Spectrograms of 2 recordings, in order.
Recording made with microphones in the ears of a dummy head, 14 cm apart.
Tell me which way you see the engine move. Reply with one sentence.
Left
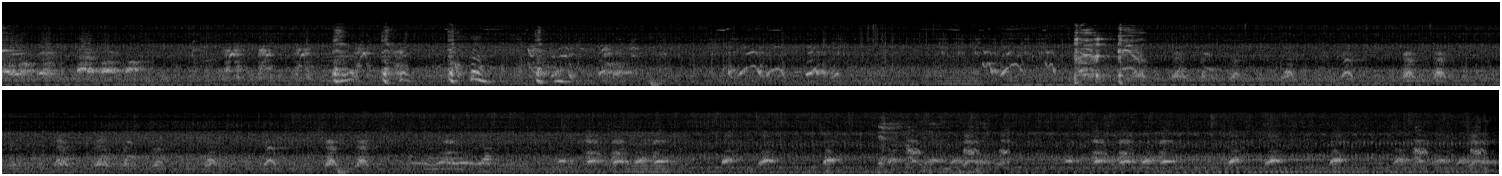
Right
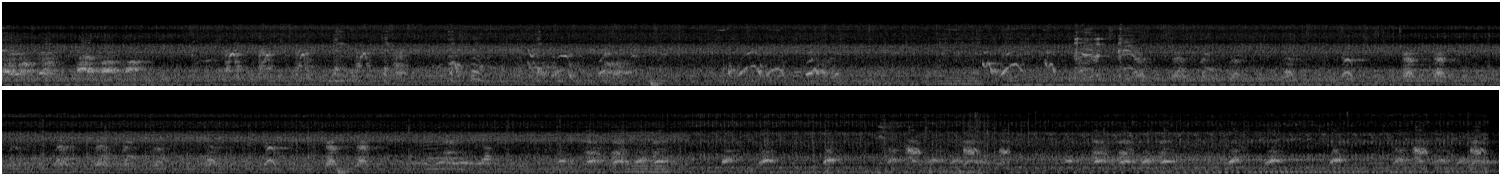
In this clip you hear the engine stay in one place.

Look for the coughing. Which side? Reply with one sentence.
In this clip you hear the coughing on the left.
